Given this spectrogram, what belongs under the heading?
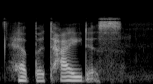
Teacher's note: Anything that ends with itis is going to be 2 syllables, stress on the first syllable, itis, the T changing to a D.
